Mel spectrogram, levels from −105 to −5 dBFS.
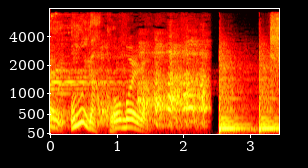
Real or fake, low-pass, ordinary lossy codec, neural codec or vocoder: real; 7.2 kHz; MP3, 64 kbps; none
